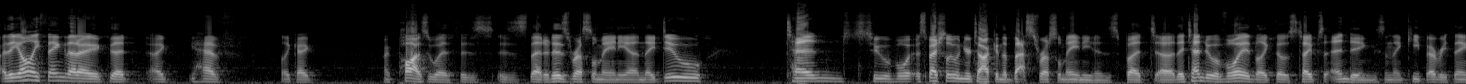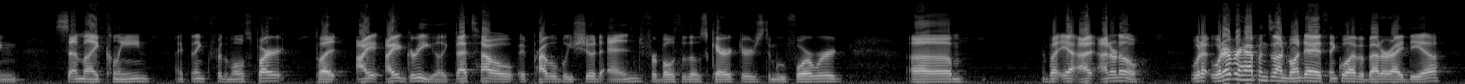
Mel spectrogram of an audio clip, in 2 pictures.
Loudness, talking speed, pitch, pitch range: -25 LUFS, 190 wpm, 125 Hz, 110-140 Hz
